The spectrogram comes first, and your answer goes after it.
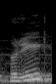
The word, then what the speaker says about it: read: First form पढ़ते हैं रीड, second form रेड, और थर्ड फॉर्म भी रेड पढ़ते हैं, लेकिन RED वाला रेड नहीं, READ रेड।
